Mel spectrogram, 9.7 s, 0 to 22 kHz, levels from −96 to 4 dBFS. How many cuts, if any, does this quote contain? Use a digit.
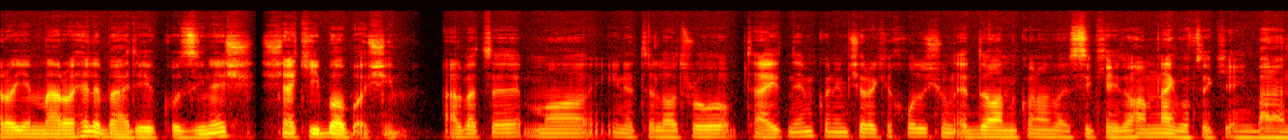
1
